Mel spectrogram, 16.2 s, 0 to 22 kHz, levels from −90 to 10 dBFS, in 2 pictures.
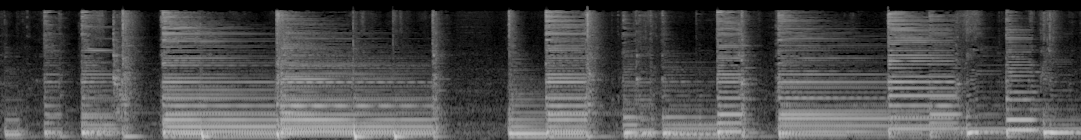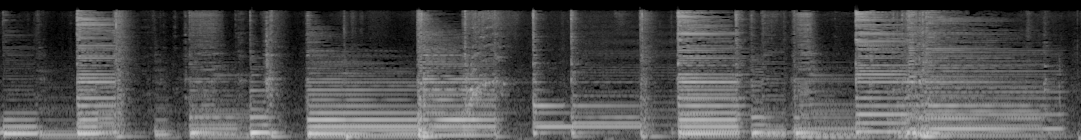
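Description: From 12.45 to 13.47 s a GSM phone buzz appears, a hard, raspy 217 Hz rasp with dense harmonics, about 25 dB below the signal, as nearby call bursts are rectified.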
